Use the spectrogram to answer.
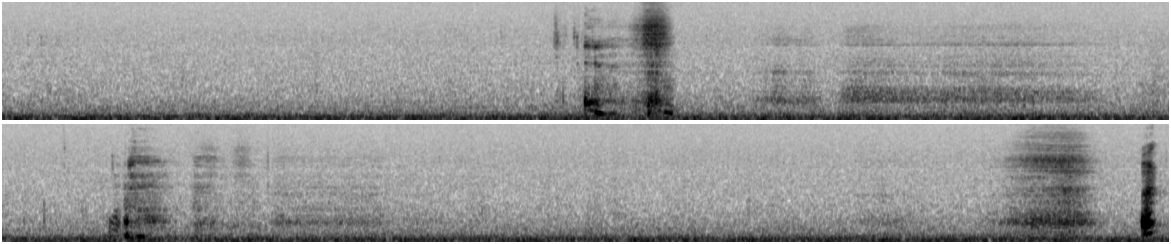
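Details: A few soft, muffled sneezes with quiet breaths between, after taking a tiny amount of chhinkni powder to clear a stuffy nose; sneezing.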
